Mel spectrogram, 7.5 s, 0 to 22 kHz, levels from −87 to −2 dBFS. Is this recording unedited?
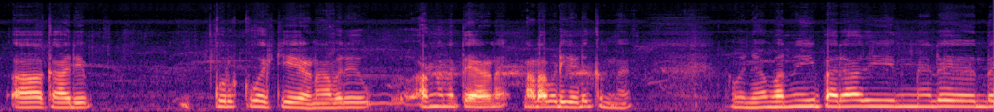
yes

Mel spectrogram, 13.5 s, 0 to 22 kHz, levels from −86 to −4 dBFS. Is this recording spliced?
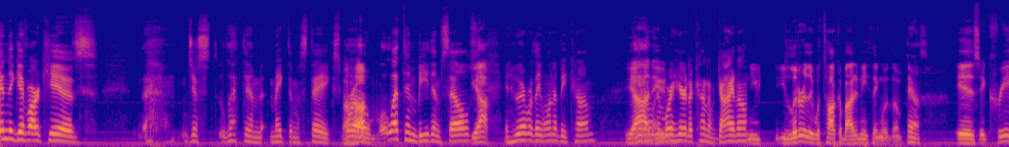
yes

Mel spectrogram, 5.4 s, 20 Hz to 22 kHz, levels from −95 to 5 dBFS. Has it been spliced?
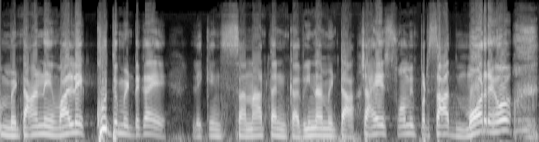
yes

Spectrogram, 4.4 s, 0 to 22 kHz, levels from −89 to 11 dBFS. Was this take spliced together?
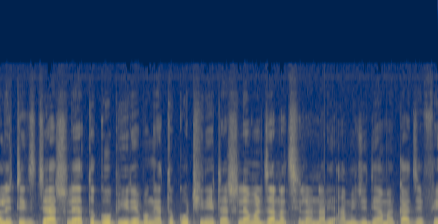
yes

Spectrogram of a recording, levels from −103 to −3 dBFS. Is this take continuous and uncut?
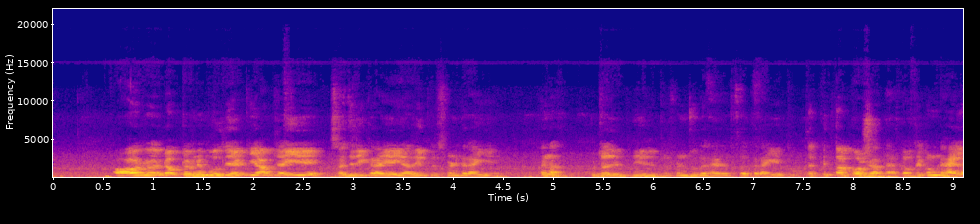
yes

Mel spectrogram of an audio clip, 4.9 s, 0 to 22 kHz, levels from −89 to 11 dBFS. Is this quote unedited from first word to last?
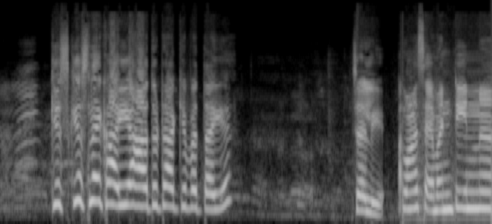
no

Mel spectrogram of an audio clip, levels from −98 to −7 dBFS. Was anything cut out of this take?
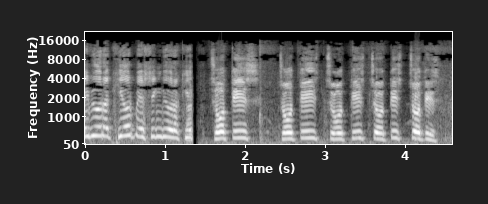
yes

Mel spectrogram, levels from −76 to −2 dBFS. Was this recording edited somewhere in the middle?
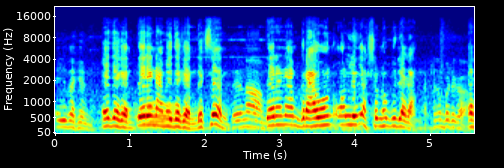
no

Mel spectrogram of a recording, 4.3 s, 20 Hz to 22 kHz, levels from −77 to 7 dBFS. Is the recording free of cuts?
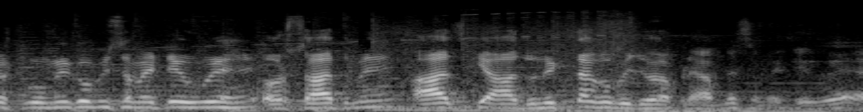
no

